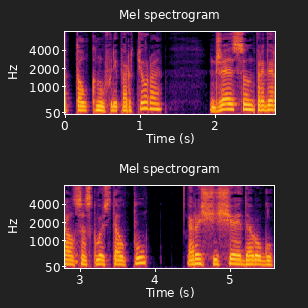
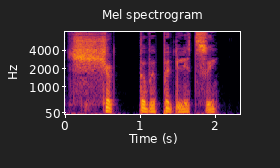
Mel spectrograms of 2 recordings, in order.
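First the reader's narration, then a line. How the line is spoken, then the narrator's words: Muttering. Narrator (Russian): он пробурчал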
